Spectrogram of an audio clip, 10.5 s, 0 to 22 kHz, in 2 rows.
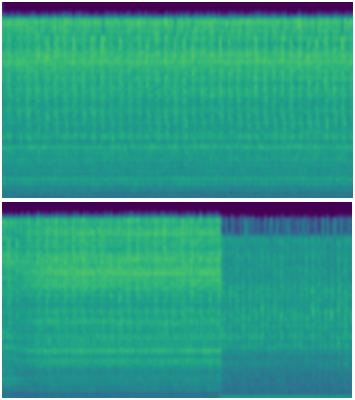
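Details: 1955 Land Rover Series One petrol engine, freshly rebuilt after about 50 years standing, first start-up with rebuilt or replaced SU fuel pump; steady, even low idle without knocks or misses, then a smooth step up in speed, running cleanly.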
